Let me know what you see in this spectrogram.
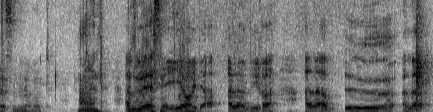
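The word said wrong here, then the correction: Arrabbiata: er kann die Nudel, er kann das Nudelgericht nicht aussprechen. Al, al Arabiata, ja.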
